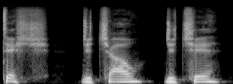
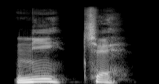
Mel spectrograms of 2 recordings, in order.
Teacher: É uma africada, feita na frente da boca, com a língua atrás dos dentes. Não há absolutamente nada acontecendo na garganta.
